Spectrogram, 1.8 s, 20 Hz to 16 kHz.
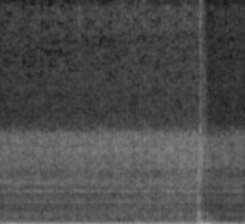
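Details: Volvo V70 2.4D P3 diesel idling smoothly, steady even low rumble with no misfire or stumble; car otherwise has intermittent misfire and shaking blamed on faulty injector wiring loom.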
